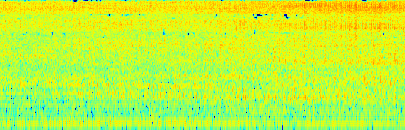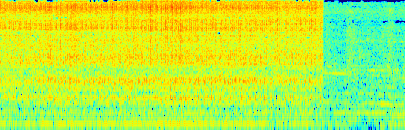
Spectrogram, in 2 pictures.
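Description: Electric arc welding on aluminium plate: a steady electric buzz with a hiss, held without a break and cutting off suddenly just before the end.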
